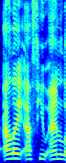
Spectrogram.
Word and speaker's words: lafun: L a f u n lafun simply means dried cassava flour.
